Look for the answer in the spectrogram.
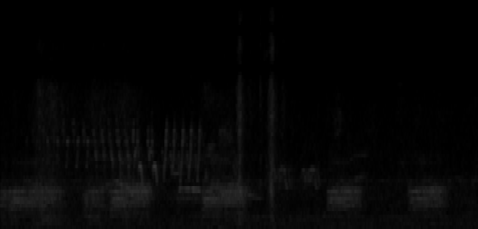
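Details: Blackbird alarm call in a Somerset garden during lockdown: harsh, rasping chattering notes repeated roughly once a second, with fainter song from other birds in the background.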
